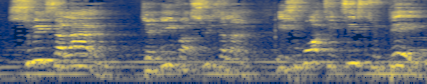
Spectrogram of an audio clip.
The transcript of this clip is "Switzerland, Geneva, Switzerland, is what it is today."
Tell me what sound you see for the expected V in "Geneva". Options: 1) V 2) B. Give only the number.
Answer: 1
